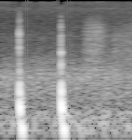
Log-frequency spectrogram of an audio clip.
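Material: Soil.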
